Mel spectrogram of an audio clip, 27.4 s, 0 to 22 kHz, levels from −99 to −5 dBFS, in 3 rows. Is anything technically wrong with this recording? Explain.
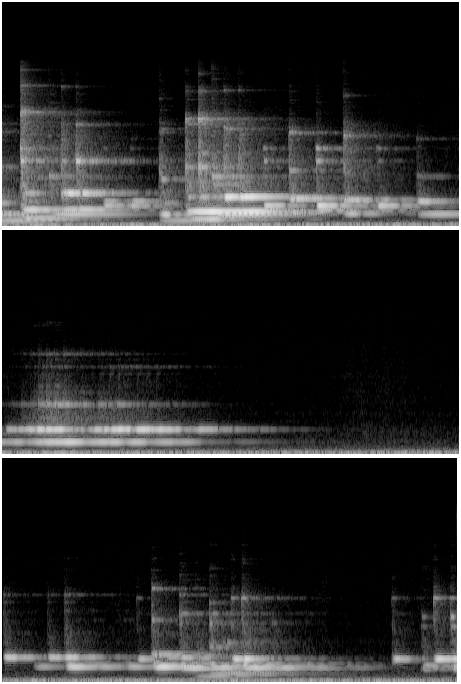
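No, nothing technically wrong can be heard in this audio. No working path is noted, so there is nothing further to describe.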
